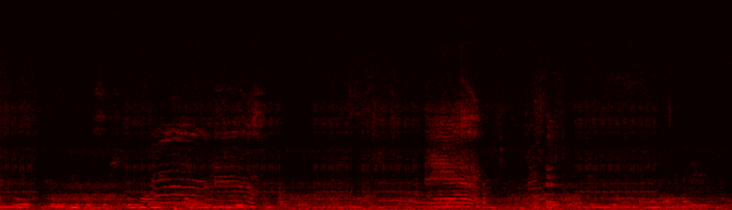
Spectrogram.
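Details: Kurumi, an orange tabby mixed breed about four years old, begs for dinner with three bright meows, two close together and one later, over soft chatter and indoor sounds.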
